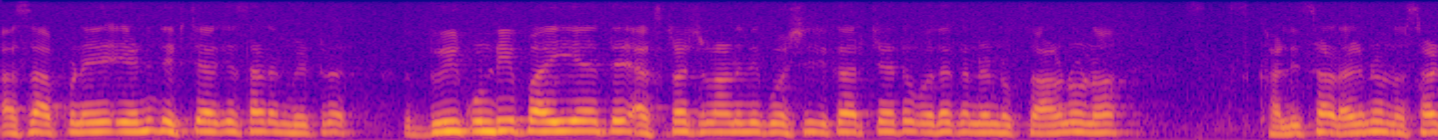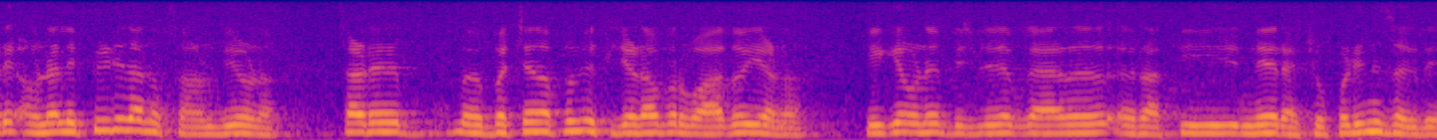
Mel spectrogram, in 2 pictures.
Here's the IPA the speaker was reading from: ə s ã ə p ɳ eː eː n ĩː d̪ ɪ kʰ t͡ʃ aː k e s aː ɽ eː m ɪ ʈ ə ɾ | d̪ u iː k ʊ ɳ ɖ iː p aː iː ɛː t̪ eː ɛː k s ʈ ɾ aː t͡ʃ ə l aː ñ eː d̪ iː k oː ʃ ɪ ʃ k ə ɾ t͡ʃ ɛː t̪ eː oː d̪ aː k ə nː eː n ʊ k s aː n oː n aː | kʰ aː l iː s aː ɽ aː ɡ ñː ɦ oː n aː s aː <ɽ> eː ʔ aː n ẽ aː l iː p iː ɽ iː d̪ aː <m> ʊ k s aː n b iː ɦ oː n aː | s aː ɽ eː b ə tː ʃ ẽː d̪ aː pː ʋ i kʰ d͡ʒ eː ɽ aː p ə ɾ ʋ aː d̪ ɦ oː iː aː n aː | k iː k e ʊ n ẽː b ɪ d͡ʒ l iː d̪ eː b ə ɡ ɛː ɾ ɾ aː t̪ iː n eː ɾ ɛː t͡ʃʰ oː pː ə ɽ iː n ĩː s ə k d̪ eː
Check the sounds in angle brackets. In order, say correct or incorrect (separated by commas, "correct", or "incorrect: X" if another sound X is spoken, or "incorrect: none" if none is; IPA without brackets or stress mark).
correct, incorrect: n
